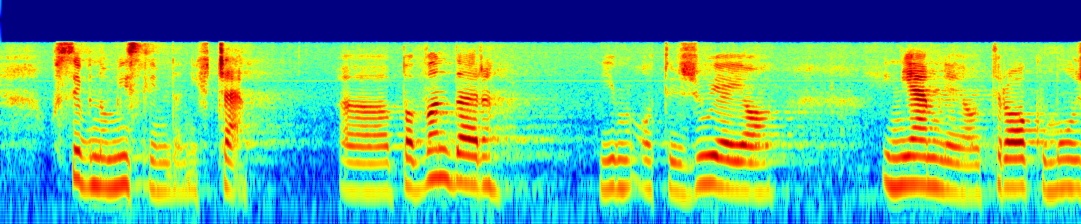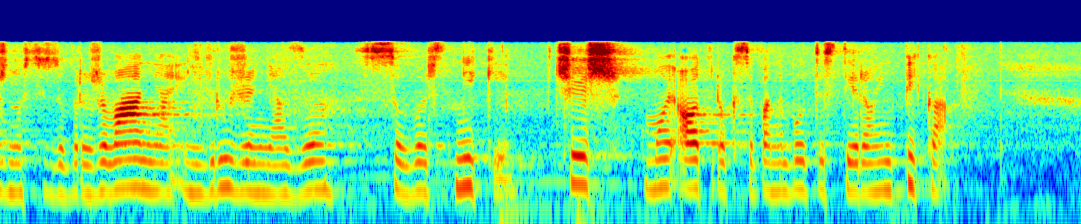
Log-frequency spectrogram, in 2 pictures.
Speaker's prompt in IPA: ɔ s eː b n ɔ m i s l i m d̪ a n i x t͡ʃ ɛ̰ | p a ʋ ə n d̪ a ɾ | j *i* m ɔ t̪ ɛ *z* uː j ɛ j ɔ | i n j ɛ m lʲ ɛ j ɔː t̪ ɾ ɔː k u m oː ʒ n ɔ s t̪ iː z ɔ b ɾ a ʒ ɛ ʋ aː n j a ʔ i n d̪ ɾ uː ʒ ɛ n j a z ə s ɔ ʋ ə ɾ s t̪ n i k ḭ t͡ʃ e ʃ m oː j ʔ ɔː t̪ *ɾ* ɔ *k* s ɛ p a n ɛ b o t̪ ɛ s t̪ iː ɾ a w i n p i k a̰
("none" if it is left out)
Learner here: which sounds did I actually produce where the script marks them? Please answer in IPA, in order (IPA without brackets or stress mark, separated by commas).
i, ʒ, ɾ, k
